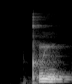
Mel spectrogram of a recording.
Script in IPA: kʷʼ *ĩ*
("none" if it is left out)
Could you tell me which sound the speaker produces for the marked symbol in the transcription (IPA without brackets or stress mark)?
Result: ĩ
